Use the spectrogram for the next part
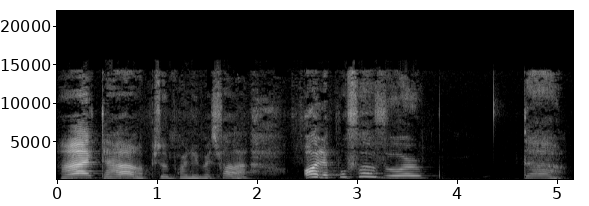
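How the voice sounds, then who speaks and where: A woman's voice: high voice, lively intonation, takes it slowly, bright, forceful tone, exaggerated voice. [name], a young woman doing a huffy flight attendant. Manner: huffy and put-upon. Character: rude, lazy female flight attendant.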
